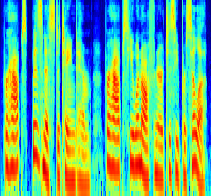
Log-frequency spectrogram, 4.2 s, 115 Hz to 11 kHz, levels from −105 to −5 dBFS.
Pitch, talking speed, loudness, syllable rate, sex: 205 Hz, 155 wpm, -20 LUFS, 5.7 syllables/s, female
